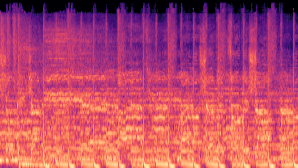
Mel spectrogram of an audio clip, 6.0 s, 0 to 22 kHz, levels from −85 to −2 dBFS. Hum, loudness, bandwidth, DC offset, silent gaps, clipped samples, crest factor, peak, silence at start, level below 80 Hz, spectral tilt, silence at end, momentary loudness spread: none; -10 LUFS; 19.5 kHz; under 0.1%; none; under 0.1%; 10 dB; 0 dBFS; 0 s; -18 dBFS; -4.5 dB/octave; 0 s; 1 LU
